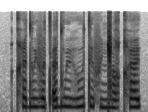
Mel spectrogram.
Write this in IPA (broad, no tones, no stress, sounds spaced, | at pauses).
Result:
qʰ i d u y̯ v ɐ tʼ ɐ d w ʉ ɦ u t ɨ f i ŋ͡ǁ o ʁ qʰ ɨ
